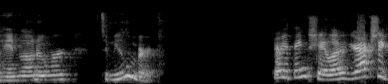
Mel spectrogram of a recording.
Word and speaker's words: Muhlenberg: So it's Muhlenberg. Easy way to remember that is our mascot is a mule, the animal.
